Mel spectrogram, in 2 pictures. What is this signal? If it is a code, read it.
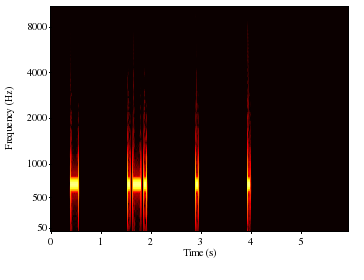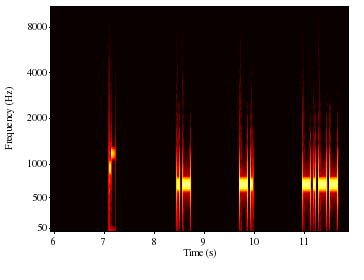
Morse code, heard as a keyed tone, about 22 wpm, spaced as for 8 wpm, 700 Hz. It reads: TREE ANY
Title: 6x Character Spacing - Top 500 Words - 22wpm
